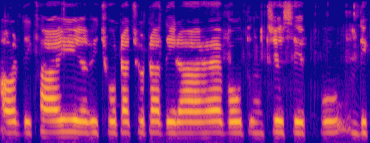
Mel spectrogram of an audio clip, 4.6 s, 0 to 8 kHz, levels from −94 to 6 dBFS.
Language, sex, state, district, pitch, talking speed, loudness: Hindi, female, Bihar, Samastipur, 230 Hz, 170 wpm, -17 LUFS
